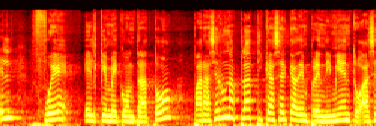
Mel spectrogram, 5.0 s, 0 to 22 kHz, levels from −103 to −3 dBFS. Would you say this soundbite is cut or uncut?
cut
